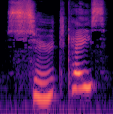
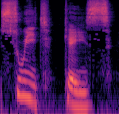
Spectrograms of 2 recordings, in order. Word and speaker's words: suitcase: I see many Brazilians say sweet case no suitcase huge case suitcase huge case so sue Ed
